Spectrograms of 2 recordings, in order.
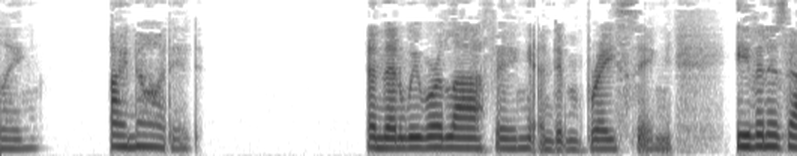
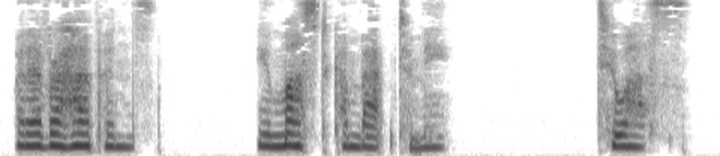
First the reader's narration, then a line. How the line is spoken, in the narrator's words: I whispered into the darkness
